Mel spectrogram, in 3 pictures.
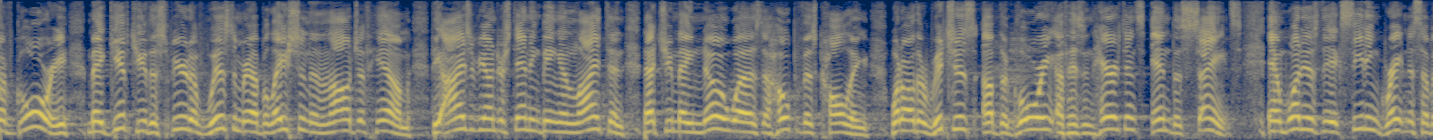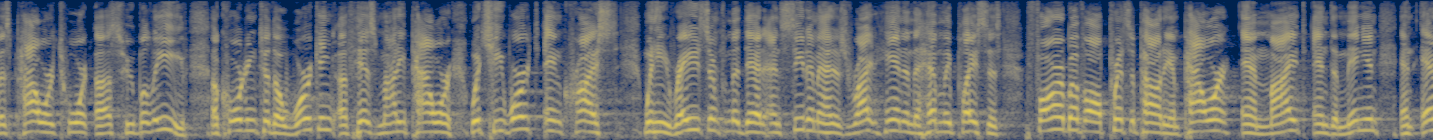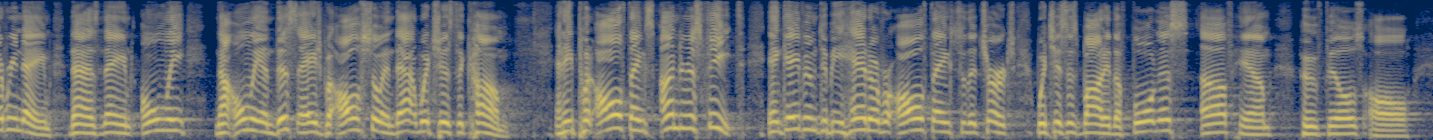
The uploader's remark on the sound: This message was recorded July 18, 2021 at Highland Baptist Church, Molino, FL.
